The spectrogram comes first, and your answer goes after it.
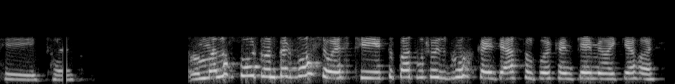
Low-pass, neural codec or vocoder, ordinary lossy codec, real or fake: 3.6 kHz; none; none; real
